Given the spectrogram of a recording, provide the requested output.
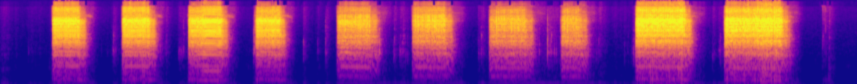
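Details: Small Oral-B toothbrush vibrating motors, wired to an RC receiver and LiPo battery for a toy boat conversion: short high buzzing bursts, about ten clean steady on-off whirs; motors running normally.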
